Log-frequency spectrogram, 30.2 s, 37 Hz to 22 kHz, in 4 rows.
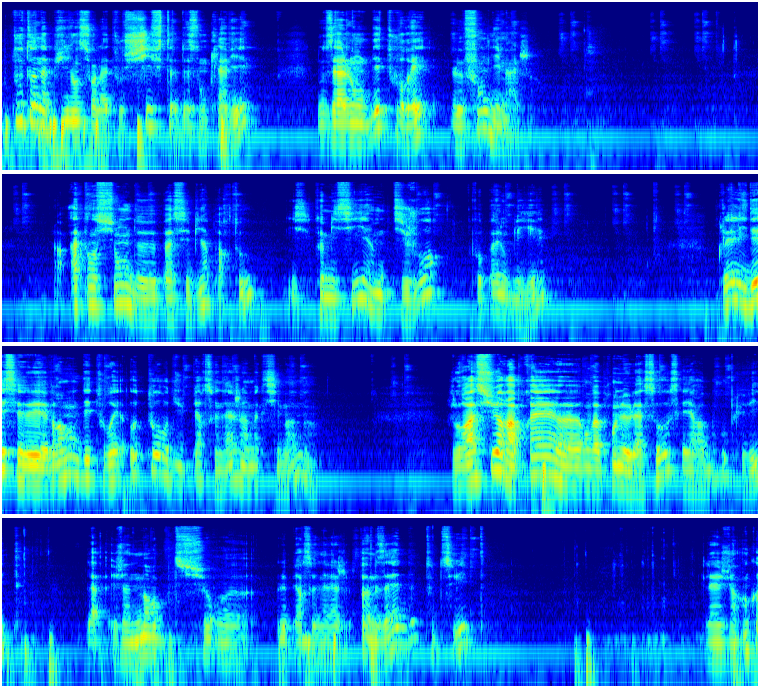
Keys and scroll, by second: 23.9 super+z, 29.9 alt+super+z.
